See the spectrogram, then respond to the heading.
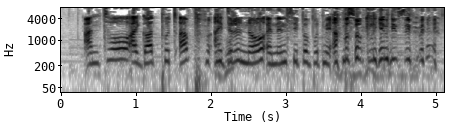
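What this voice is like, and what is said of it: Botswana-accented English. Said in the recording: “I think it's the Botswana accent.”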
